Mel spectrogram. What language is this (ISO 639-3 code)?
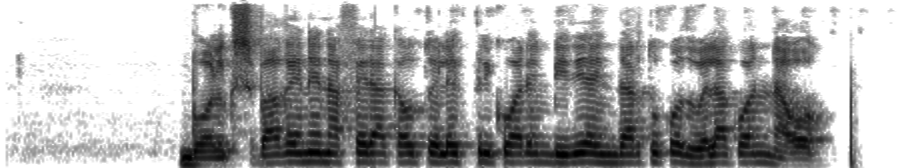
eus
